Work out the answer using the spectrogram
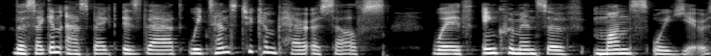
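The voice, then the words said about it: Slightly odd voice from a cold. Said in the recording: “my voice sounds a bit weird, I still have a bit of a cold”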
